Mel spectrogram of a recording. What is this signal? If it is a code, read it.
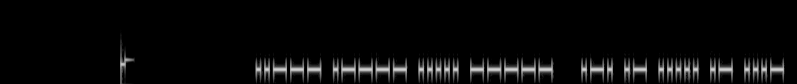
Morse code, heard as a keyed tone, about 28 wpm, 700 Hz. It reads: 2150 RA5AV
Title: Worked All Europe DX Contest - QTC Exchange - 28wpm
